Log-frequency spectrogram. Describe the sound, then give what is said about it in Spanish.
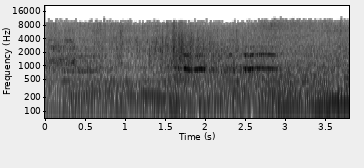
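An SUV driving off with a car chasing after it: steady, dense engine and road noise runs throughout, with a low engine hum that swells and rises toward the end. “El todoterreno se marcha. Dentro de su coche, Paolo va tras ellos.”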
